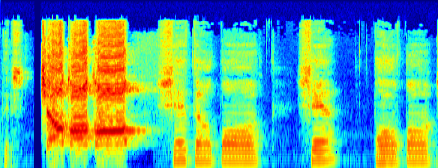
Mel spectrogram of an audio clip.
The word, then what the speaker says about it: شطط: شطط Shatata, shatata. So we don't velarize the sheen, yet we velarize the two letters following it.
